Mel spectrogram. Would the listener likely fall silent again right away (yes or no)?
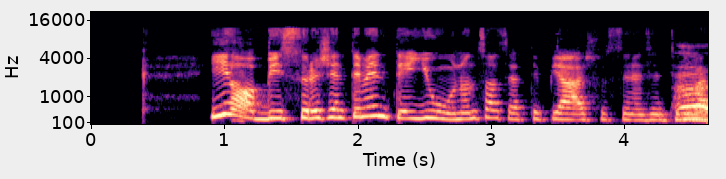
no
